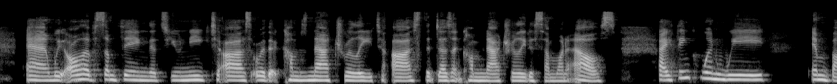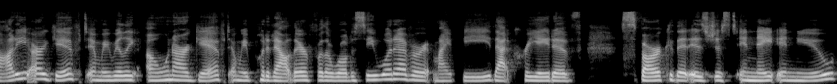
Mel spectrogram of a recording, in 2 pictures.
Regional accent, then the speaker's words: Bossier City, Louisiana, United States; born there; I was born in Bossier City, Louisiana. It's a small city in North Louisiana.

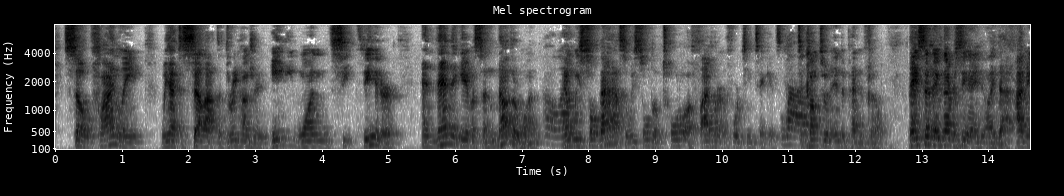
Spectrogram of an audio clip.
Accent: Burlington, New Jersey, United States; bringing it back to my hometown of Burlington, New Jersey

